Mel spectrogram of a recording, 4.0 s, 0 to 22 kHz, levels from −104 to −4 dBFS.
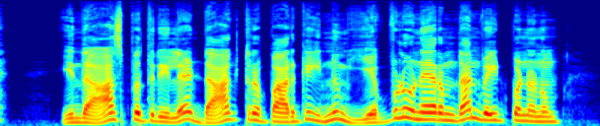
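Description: Nothing here sounds amiss at any point in the speech, so there's no technical fault to point to.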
